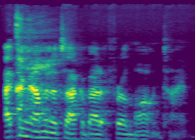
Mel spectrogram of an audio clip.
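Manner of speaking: quick low teasing aside to the co-host; mutter aside. Real, not acted. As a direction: mutter it under your breath. Joking aside under breath.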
